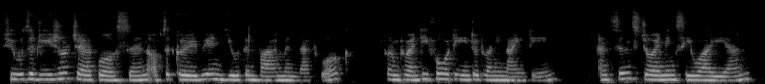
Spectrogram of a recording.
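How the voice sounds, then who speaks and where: A woman's voice: medium pitch, steady tone, brisk, darkish tone, low-quality recording. A young woman moderating an online event, politely reading a guest's introduction with small slips.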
